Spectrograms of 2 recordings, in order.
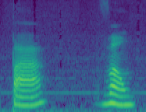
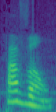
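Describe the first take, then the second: First: Pa-vão said slowly in two separate beats; syllables split apart, slow. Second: Said in the usual way. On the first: Shown as a demonstration. Teacher slowly dividing pa-vão for pupils. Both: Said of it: "formadas por duas sílabas".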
